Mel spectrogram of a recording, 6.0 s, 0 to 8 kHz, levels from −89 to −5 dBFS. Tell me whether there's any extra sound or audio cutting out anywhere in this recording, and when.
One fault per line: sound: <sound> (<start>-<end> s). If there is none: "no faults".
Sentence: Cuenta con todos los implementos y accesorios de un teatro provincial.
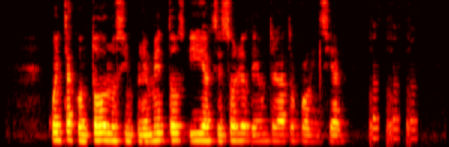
sound: laugh (4.9-5.6 s)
